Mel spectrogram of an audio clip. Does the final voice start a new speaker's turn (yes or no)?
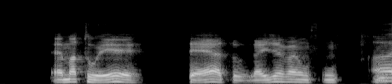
yes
